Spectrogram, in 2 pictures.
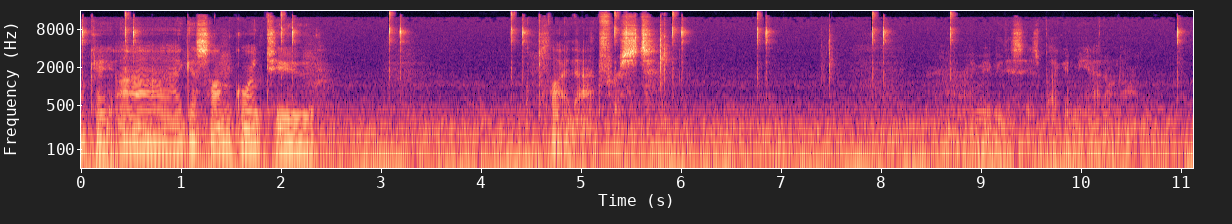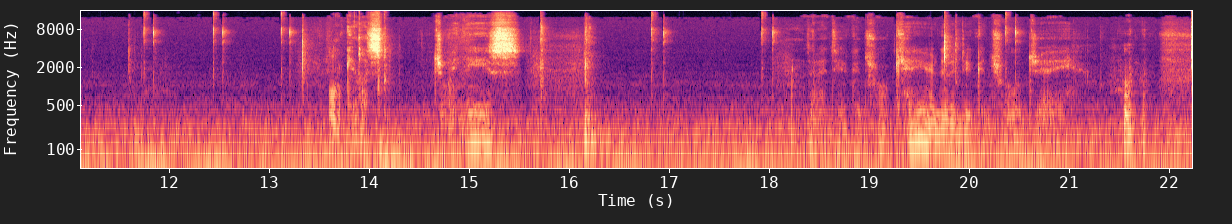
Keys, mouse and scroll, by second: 0.0-10.5 drag, 11.9-15.1 drag, 14.2 ctrl+j, 14.2 ctrl+k, 16.9 click, 17.4-18.8 drag, 19.9 a, 20.5-22.2 drag.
